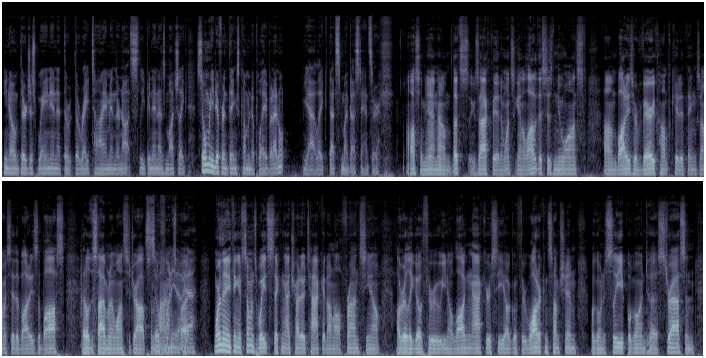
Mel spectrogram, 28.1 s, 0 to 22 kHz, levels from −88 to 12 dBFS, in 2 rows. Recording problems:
none

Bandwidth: 15.5 kHz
